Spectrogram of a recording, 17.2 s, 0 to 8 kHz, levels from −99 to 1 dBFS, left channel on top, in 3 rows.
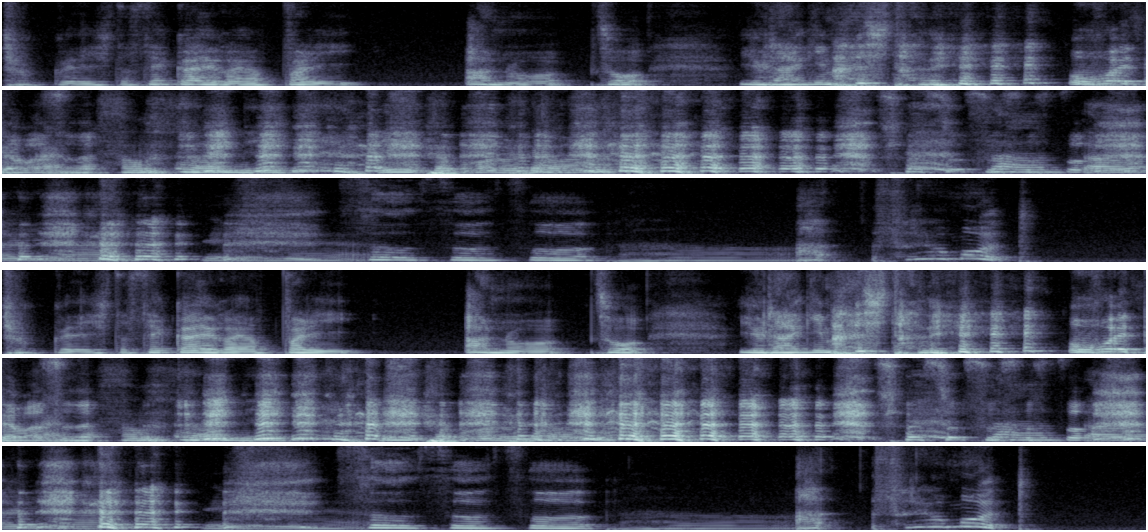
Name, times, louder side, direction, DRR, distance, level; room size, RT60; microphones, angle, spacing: voice 1, 0.0-1.7 2.3-6.2 6.7-8.2 8.5-10.5 11.2-12.2 12.5-14.4 15.4-16.5, right 4 dB, 85° right, 0.5 m, -27 dB
voice 2, 5.9-9.3 9.7-9.8 10.2-12.2 12.4-13.3 14.5-15.6, left 2 dB, 20° left, 0.3 m, -34 dB
3.2 x 2.6 x 2.4 m
head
